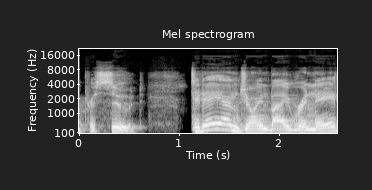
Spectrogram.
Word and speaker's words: Renee: Brandon Morton is our producer and today my guest is Renee. Renee, welcome to the show. Did I pronounce your last name correctly?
